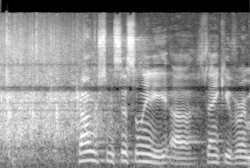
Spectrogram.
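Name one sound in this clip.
A middle-aged man speaks calmly through a microphone in a large hall.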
